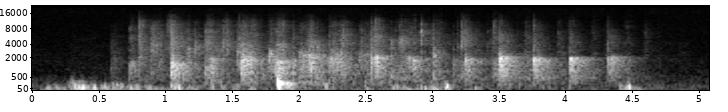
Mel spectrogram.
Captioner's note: audience clapping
